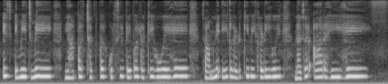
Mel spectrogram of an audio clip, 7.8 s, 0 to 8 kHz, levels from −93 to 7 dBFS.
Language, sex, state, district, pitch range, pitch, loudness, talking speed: Hindi, female, Rajasthan, Jaipur, 255-280 Hz, 270 Hz, -15 LUFS, 170 wpm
